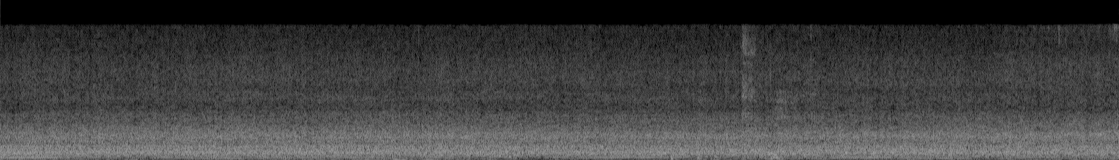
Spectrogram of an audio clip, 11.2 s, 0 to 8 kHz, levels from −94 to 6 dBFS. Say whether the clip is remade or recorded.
remade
